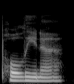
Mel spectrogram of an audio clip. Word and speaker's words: Paulina: The child was named Paulina instead, pronounced Paulina, and Longworth accepted her publicly without qualification.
